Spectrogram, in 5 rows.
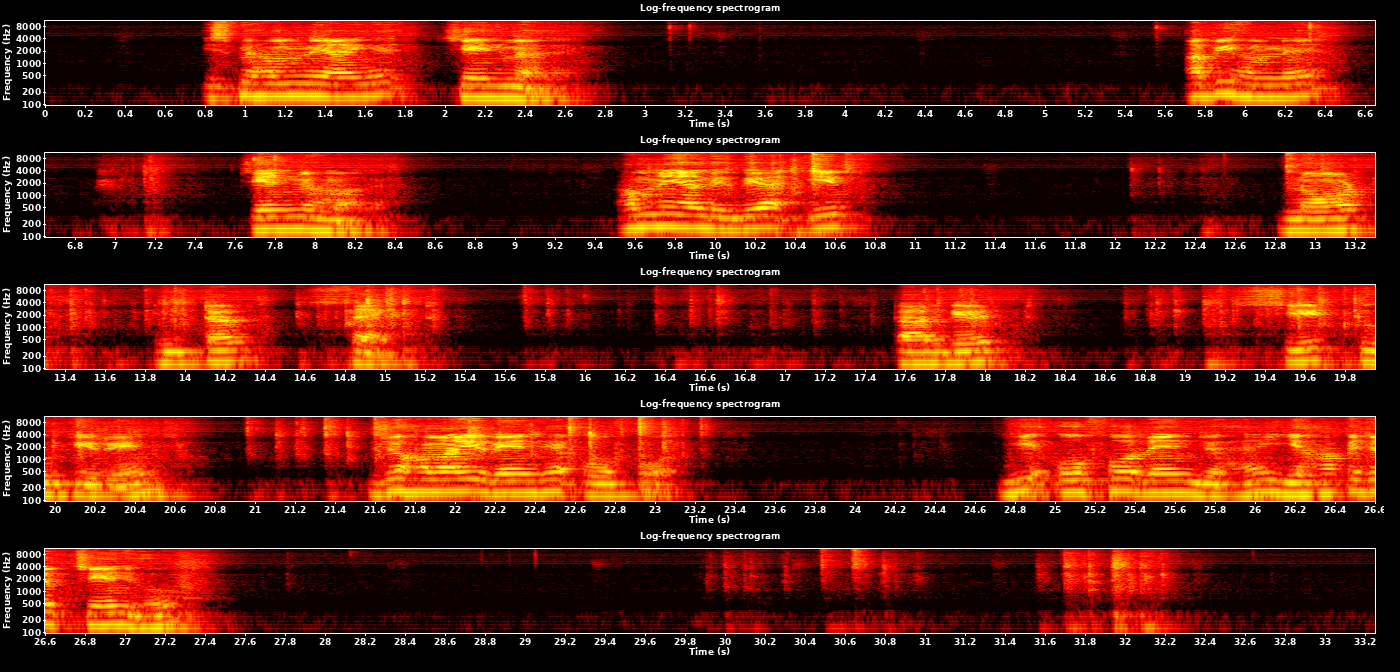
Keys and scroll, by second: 24.2 alt+Tab.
